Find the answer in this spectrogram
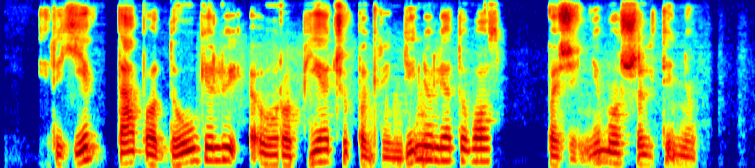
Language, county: Lithuanian, Vilnius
